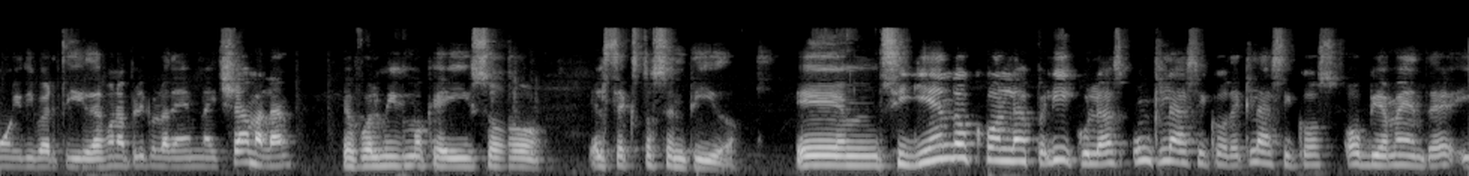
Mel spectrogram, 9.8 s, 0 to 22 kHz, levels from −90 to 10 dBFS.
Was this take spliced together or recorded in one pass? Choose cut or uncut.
uncut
